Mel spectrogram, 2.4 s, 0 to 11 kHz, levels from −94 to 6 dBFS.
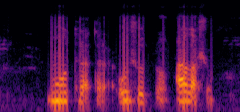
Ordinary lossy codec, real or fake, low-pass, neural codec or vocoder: Opus, 32 kbps; real; 7.2 kHz; none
